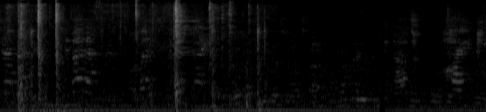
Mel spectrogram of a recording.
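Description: A latch clicks and rattles as a seat tray is handled.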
